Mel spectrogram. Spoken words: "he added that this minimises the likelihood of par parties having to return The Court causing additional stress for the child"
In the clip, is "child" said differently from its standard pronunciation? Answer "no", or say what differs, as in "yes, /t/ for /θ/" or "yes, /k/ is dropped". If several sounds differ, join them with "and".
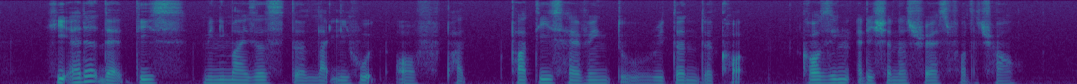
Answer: yes, /d/ is dropped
